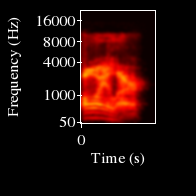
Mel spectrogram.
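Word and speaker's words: Euler: of the house uler because if you're GNA pronounce Oiler I'm like no no no no no no that's Oiler loos's got an Oiler right there that's how I say Oiler I say this I'm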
